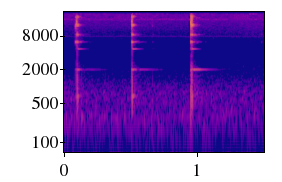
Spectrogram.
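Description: A glass cup, heavier than a plastic one, is tapped three times with fingernails. Each tap gives a short, bright clink with a ringing tone near 2 kHz that fades quickly, a sound distinct from plastic or metal cups.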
